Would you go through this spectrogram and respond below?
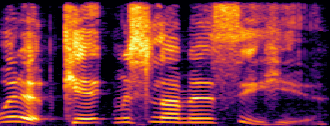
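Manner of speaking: slow, high, swooping cartoonish voice. Asked what his kick voice sounds like, the speaker does a Cartman-like cartoon voice. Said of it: "It's like kind of Cartman, but not Cartman".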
